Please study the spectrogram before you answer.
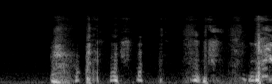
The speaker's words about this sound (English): because if I laugh, I start to cough. If I laugh, it makes me cough. But I haven't really coughed the whole show except for when I've laughed.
